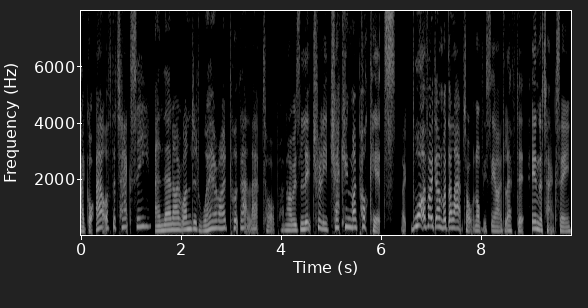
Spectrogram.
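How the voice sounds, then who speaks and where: A woman's fairly high voice at a fairly quick pace, with very wide pitch swings and hardly any pauses, in a dry, close sound with no echo and a quiet background. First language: not French; English speaker. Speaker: software engineering director and open-source contributor. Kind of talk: podcast interview.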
